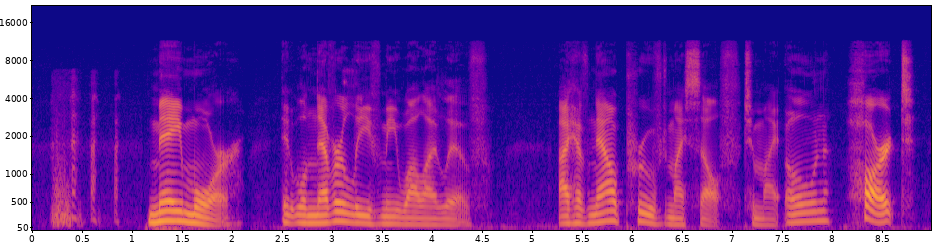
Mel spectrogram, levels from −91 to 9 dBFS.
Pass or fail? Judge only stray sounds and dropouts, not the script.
fail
